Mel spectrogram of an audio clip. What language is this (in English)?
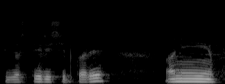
Nepali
